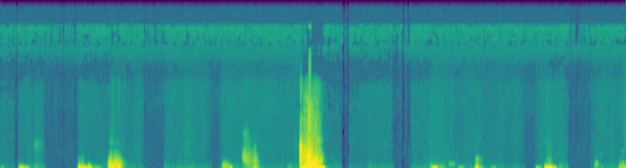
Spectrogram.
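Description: A brief, loud, buzzy fart bursts out midway, set among several soft, dull low thumps scattered before and after it. No one speaks.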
